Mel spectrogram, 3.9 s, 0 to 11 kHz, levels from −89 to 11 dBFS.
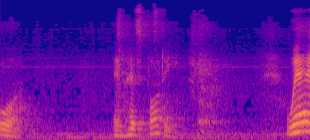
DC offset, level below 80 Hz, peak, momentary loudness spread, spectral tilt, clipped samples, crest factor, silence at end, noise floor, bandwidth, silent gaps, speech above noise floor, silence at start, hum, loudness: under 0.1%; -50 dBFS; -4 dBFS; 21 LU; -6 dB/octave; under 0.1%; 22 dB; 0 s; -48 dBFS; 10 kHz; none; 24 dB; 0 s; none; -29 LUFS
